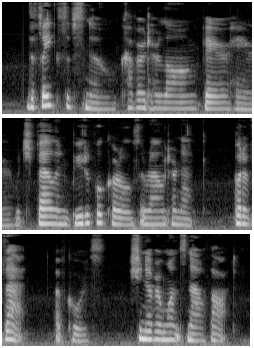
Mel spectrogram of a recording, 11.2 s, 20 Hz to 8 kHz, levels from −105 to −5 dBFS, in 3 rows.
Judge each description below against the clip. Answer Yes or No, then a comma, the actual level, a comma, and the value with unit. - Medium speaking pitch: Yes, medium, 180 Hz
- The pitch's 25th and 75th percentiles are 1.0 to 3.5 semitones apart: Yes, average, 2.9 semitones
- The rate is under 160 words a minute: Yes, average, 145 wpm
